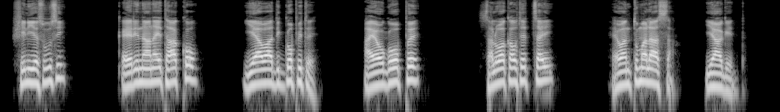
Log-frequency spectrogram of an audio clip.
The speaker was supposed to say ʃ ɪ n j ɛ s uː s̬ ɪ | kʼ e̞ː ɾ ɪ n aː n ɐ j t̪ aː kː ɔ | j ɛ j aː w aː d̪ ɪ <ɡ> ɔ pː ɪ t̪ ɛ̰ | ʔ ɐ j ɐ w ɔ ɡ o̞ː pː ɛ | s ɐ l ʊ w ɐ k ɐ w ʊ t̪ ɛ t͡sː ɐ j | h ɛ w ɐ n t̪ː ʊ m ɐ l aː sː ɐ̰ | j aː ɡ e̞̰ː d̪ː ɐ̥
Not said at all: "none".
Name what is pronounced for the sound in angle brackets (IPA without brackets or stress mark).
ɡː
